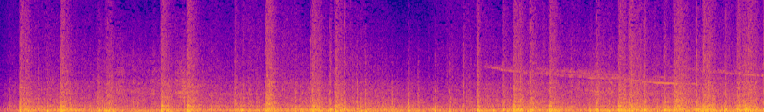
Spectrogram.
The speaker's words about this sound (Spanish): Ahí está, ahí está. Desde Tultepec vienen a tirar sus cohetes, su dinamita.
